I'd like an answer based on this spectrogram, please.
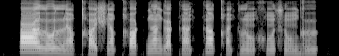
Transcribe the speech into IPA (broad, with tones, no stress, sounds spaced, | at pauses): ʕ ʌ˦ l o˨˦ lː ɛ̃˨˩ qʰ ɛ˧˩˧ ʃ ĩ˨˦ qʰ a˨˦ k ɡ ã˦ ɡ a˨˩ k ã˧˩˧ kː ã˦ qʰ ĩ˨˩ k l ũ˧˩˧ x ũ˨˦ s ũ˧˩˧ ɡ ɯ˨˦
